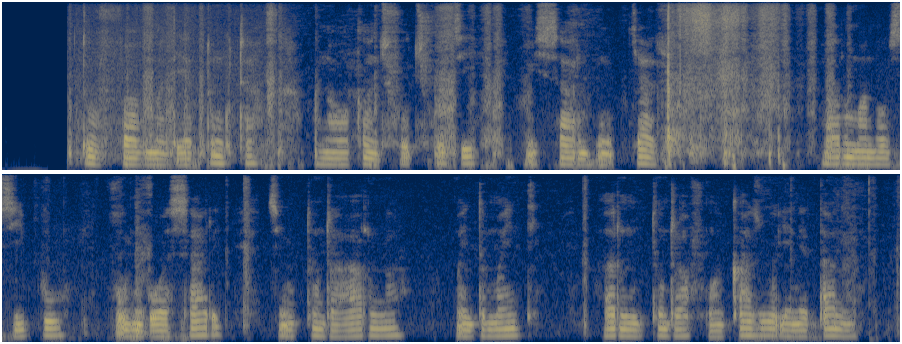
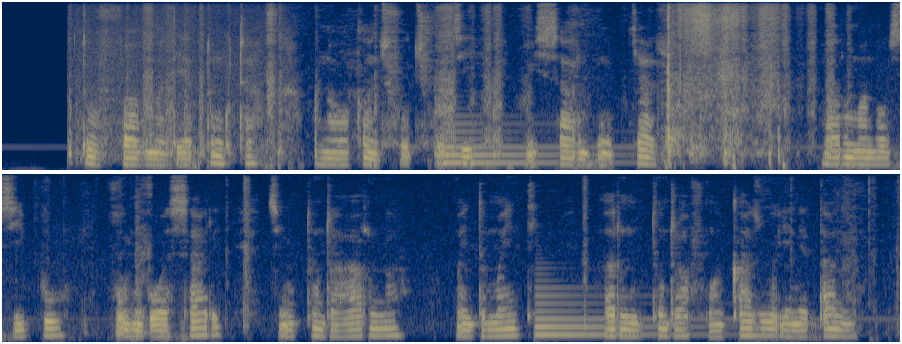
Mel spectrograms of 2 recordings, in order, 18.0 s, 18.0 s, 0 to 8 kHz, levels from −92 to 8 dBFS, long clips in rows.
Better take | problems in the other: first | background sound (Bass guitar); 13 dB below the speech

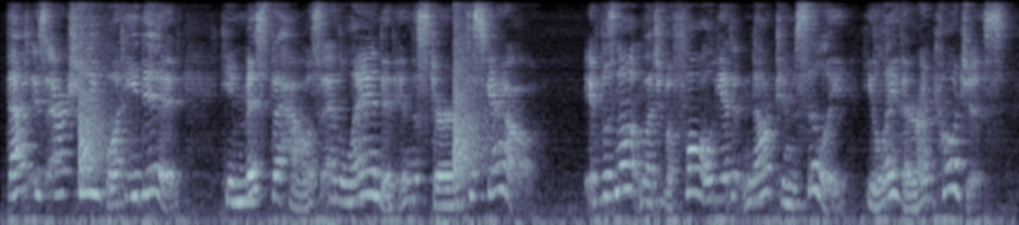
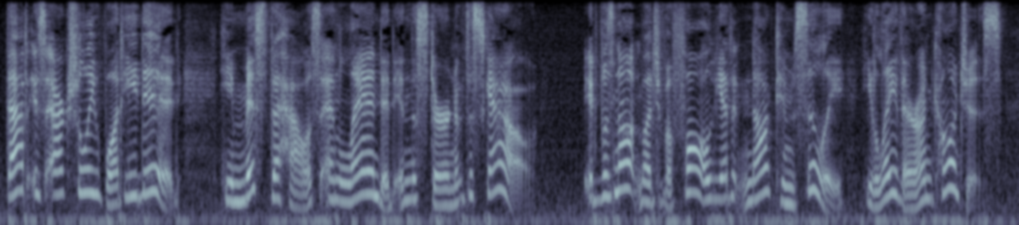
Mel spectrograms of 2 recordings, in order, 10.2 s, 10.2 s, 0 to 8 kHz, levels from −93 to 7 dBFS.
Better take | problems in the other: second | background sound (Clapping); 5 dB below the speech // room echo; dies away in 0.3 s

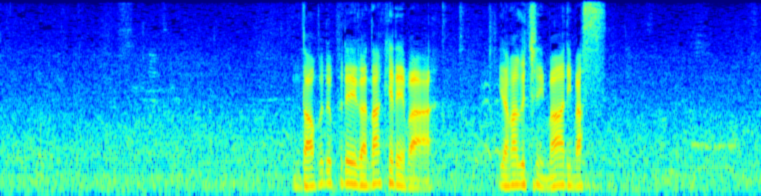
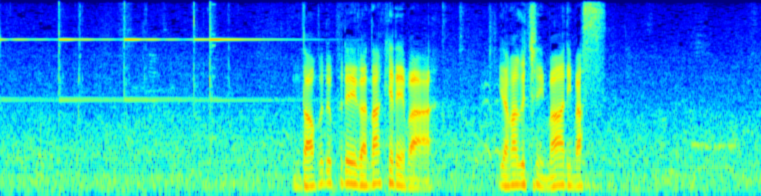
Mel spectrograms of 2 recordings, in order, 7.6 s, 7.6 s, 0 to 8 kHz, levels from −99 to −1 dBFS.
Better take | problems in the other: first | background sound (Bell); 12 dB below the speech

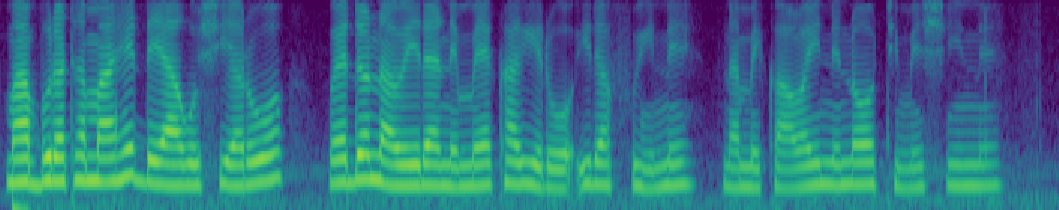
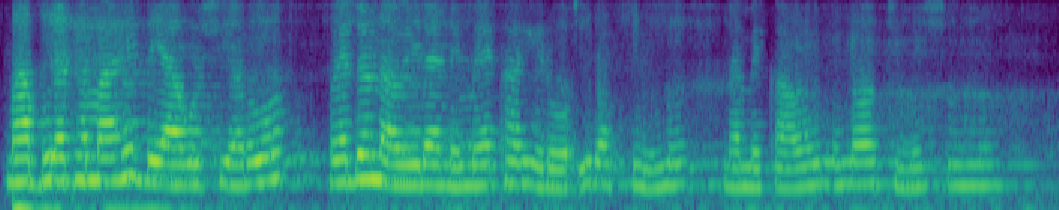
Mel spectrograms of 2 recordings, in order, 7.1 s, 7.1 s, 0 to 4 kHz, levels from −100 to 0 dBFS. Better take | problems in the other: first | noise reduction (neural separator model SepFormer DNS4)

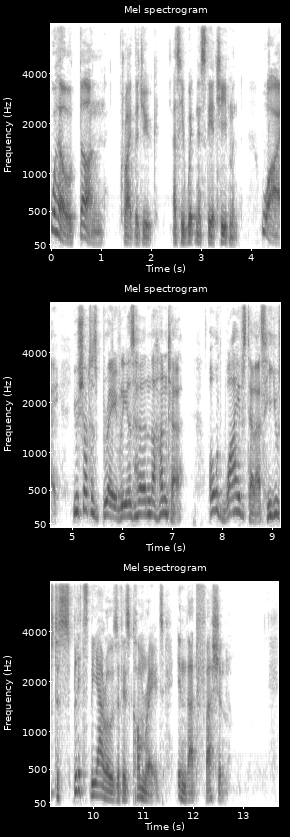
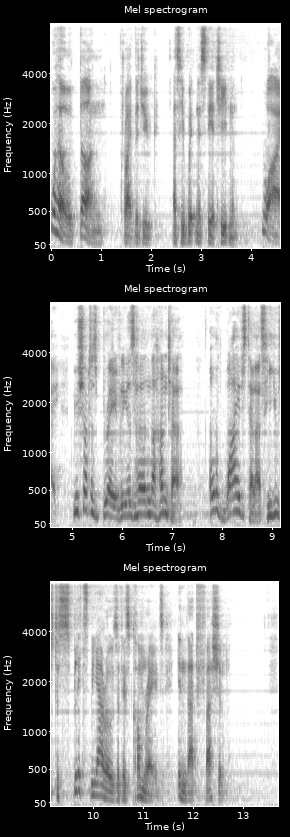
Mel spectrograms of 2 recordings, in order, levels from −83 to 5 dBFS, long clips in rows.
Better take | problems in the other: first | noise reduction (neural separator model SepFormer DNS4)

